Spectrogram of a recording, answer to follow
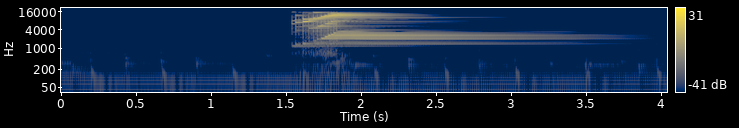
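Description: A bright chime sound effect: a single struck ding about a second and a half in, ringing with many high overtones and fading away over about two seconds.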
